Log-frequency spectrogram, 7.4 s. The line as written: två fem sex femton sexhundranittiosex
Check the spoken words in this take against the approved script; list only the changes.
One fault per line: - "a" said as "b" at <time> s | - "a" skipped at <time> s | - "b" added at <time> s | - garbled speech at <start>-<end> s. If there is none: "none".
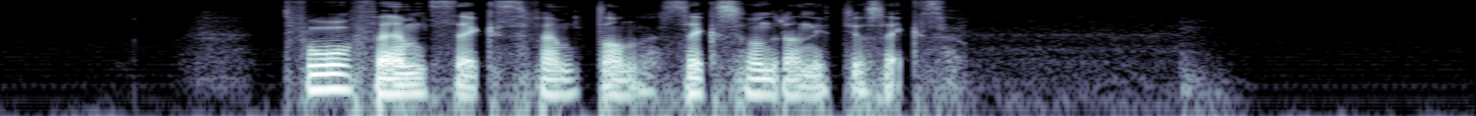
none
